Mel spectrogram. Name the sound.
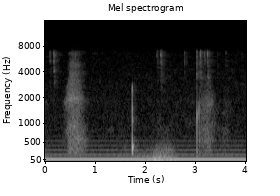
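computer mouse clicks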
